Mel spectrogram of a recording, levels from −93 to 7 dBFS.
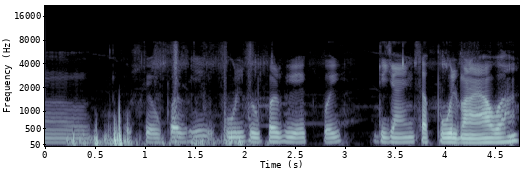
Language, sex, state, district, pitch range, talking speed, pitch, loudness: Hindi, male, Bihar, Lakhisarai, 120-130 Hz, 200 wpm, 125 Hz, -24 LUFS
